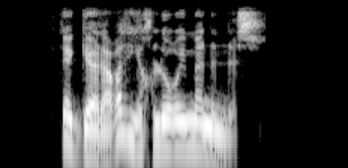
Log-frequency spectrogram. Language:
Kabyle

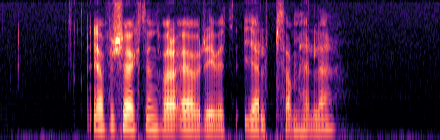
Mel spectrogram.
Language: Swedish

